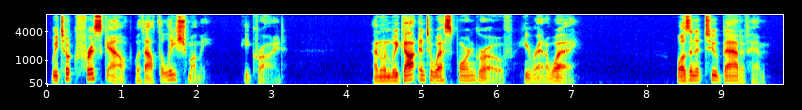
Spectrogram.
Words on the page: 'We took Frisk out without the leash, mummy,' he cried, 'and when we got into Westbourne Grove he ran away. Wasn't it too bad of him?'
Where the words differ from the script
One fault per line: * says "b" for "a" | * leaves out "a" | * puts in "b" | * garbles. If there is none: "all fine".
all fine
